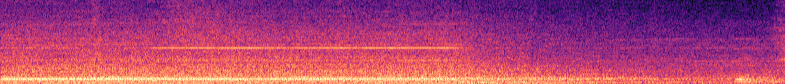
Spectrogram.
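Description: A subway train's motor hums and whines as the train rolls to a stop.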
